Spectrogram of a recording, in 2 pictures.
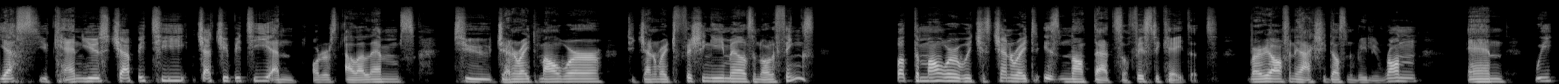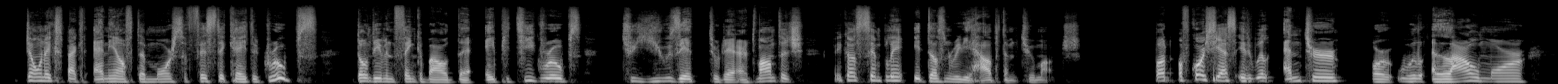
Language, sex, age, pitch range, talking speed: English, male, 50-69, 125-165 Hz, 150 wpm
